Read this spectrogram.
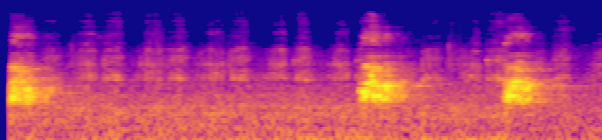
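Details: American Bully at Quoc Pagoda Kennels during artificial insemination work: three short, rough barks, one at the start and two close together near the end, over a steady low hum.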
